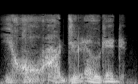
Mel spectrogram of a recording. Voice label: answer, vort speech; hl2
